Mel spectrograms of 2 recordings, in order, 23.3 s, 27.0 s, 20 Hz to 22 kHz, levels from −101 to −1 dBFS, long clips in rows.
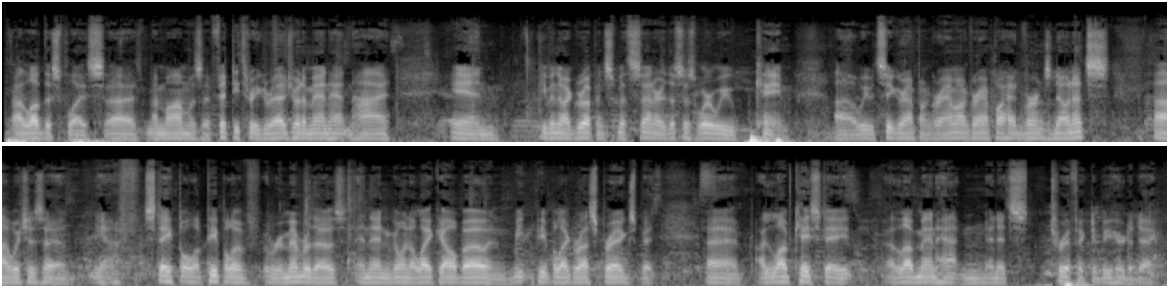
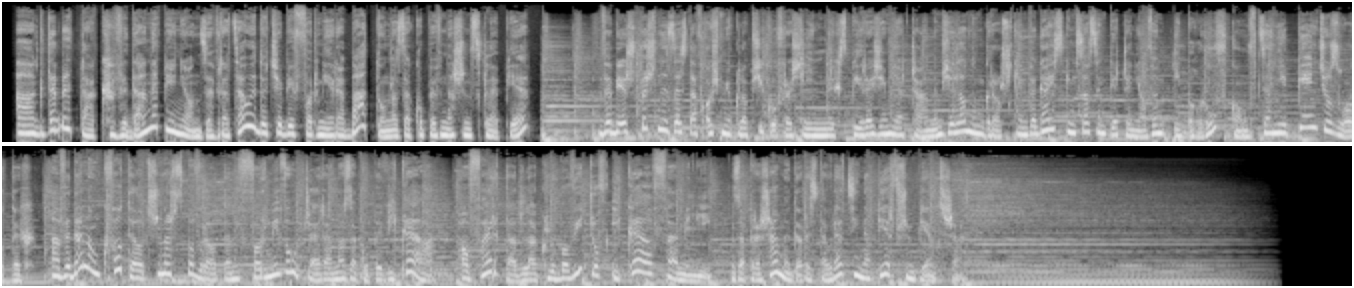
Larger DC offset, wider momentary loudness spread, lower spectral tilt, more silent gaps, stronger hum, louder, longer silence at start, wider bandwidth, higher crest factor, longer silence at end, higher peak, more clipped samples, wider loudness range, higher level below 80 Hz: second, under 0.1% vs 0.4%; about the same, 10 LU vs 8 LU; about the same, -5 dB/octave vs -4 dB/octave; neither; neither; second, -30 LUFS vs -15 LUFS; second, 0 s vs 0.15 s; second, 15.5 kHz vs over 20 kHz; first, 24 dB vs 12 dB; second, 0 s vs 1.1 s; about the same, -6 dBFS vs -4 dBFS; neither; about the same, 3 LU vs 3 LU; about the same, -36 dBFS vs -34 dBFS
